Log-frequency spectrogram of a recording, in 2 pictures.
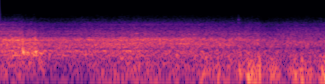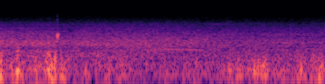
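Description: Rolling noise of a passenger train's coaches on the rails, fading steadily as the tail of the train moves away, with low buffeting of wind on the microphone in the second half.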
